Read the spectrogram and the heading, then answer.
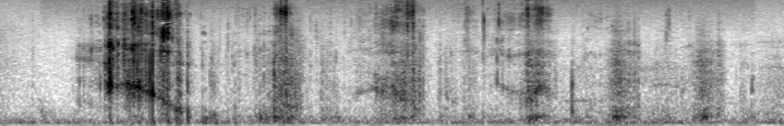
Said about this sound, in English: I have two different potato chips in front of me right now chip A and chip B. okay. And I want you to tell me, based solely on the sound of the crunch, which chip is fresher, crisper, better. Okay. Okay? I'm ready. Here comes chip A.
